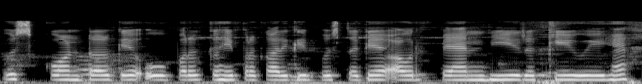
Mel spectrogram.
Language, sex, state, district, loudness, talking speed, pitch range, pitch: Hindi, female, Uttar Pradesh, Saharanpur, -12 LUFS, 130 wpm, 205-215 Hz, 210 Hz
